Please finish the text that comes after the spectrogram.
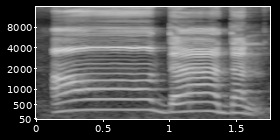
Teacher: اندادن، ان میں اخفا ہے، نون ساکن ہے اور حروف اخفا میں سے ہے، تو آواز کو ہم نے ناک میں چھپا کر پڑھنا ہے، جیسے داؤں، دا کو بھی کھینچنا ہے، الف مدہ آ گیا ہے، داؤں پہ ہم نے ادغام کرنا ہے، سختی سے جمع کے ساتھ لفظ کو پڑھنا ہے۔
